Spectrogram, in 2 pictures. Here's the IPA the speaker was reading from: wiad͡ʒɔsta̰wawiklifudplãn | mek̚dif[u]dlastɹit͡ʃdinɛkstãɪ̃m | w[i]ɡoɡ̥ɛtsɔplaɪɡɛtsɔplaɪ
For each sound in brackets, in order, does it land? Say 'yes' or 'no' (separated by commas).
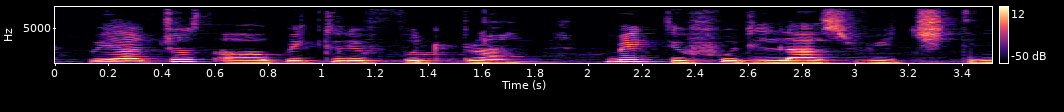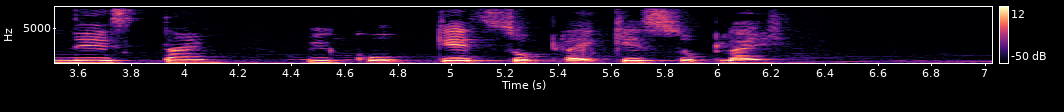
yes, yes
